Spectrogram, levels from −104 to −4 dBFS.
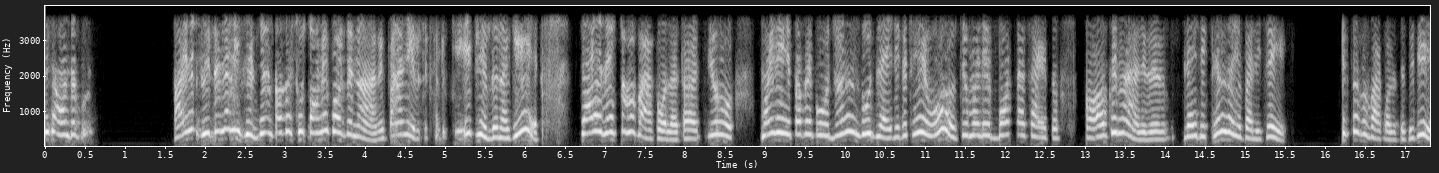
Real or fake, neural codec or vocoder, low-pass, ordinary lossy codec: fake; codec, 16 kHz, 4 kbps, FreqCodec, smaller model; 3.6 kHz; none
